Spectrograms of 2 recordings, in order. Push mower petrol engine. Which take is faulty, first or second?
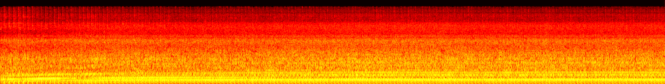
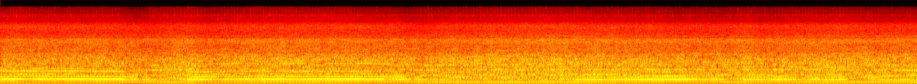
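second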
